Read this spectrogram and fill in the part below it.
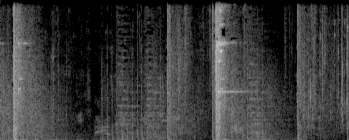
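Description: Two heavy gunshots from a World War II firearm in Call of Duty: WWII, set in the Hürtgen Forest, each a sharp loud crack about two seconds apart with a short ringing tail, amid quieter game ambience.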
